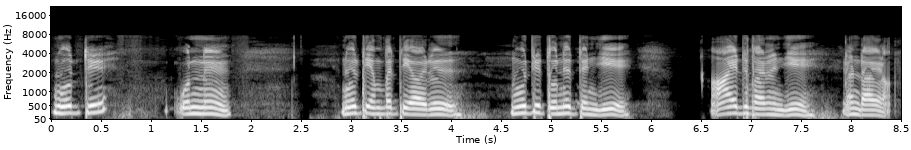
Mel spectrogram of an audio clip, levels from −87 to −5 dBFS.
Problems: none marked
